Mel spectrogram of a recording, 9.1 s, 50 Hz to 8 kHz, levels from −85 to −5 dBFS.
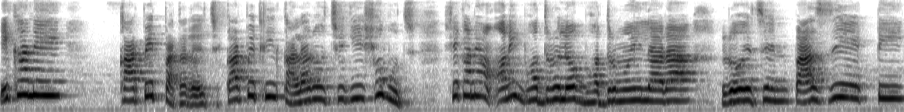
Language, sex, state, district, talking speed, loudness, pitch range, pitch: Bengali, female, West Bengal, Purulia, 125 wpm, -14 LUFS, 265-345 Hz, 290 Hz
